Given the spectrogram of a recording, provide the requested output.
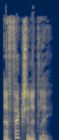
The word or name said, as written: affectionately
